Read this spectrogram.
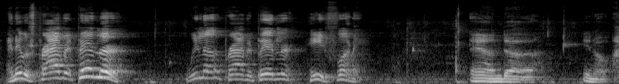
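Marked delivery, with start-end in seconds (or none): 0.1-3.6 very high, loud squeaky soldier voice; Private Piddler voice. Acted. Cook shows off the character he voiced, in a high loud squeak. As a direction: jump way up into a loud cartoon private. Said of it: "can I use this voice?".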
